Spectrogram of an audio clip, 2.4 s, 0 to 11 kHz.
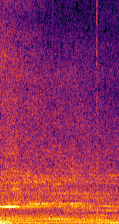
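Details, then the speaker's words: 1998 Ford Explorer, about 199,312 miles, sat five years, just fresh oil after sludge, old spark plugs: after idling funky, the engine revs up on its own to 2,000 rpm and holds a steady raised hum; high idle from a sticking idle air control valve. "Where's she going? She's at 2,000 RPMs all on her own."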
